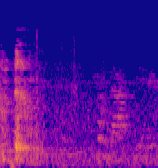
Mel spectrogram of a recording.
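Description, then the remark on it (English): A single short cough bursts out near the start, fairly loud, then fades into quiet background hiss for the rest of the moment. “I'm coughing right now.”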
